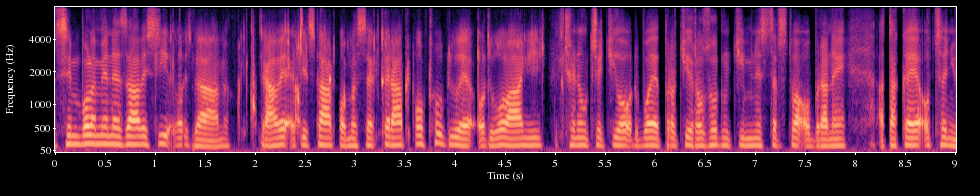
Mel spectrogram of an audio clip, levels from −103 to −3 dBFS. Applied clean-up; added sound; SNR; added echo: neural diffusion model UNIVERSE++.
